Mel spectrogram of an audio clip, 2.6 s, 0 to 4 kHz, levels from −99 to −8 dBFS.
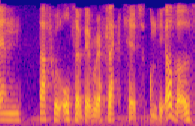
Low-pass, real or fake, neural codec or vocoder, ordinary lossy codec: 3.6 kHz; real; none; MP3, 24 kbps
